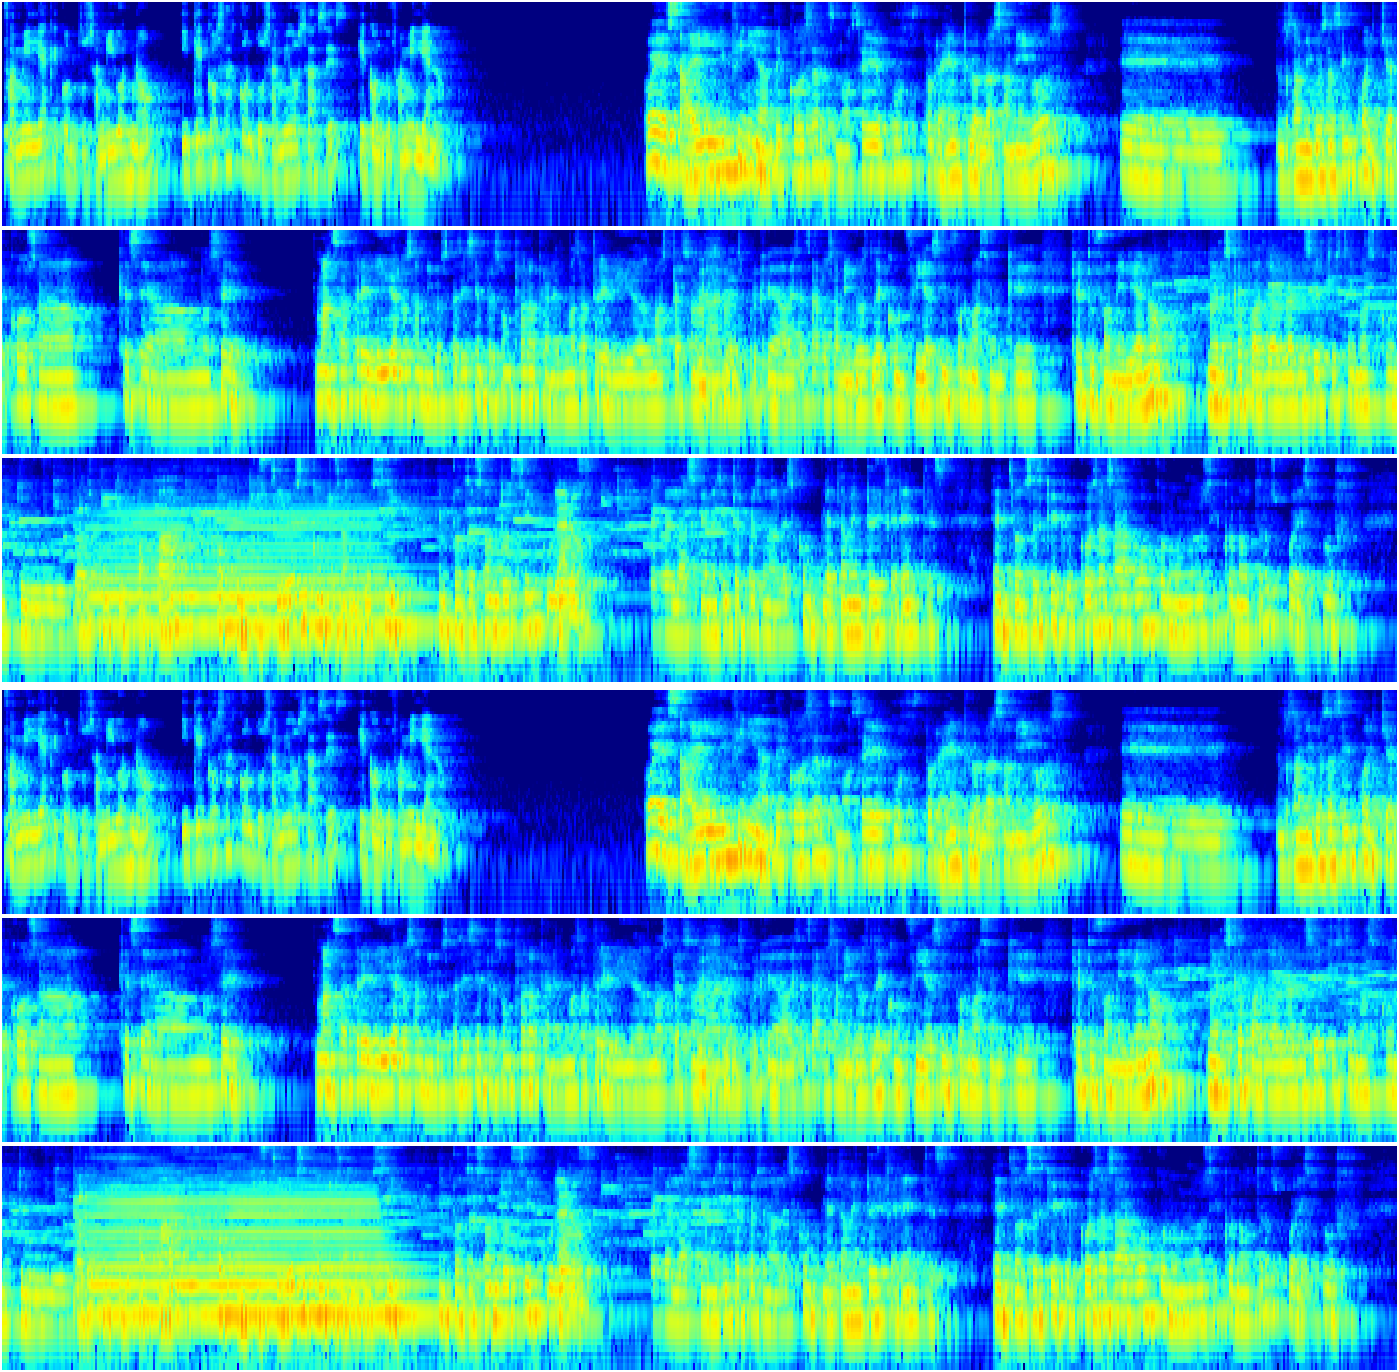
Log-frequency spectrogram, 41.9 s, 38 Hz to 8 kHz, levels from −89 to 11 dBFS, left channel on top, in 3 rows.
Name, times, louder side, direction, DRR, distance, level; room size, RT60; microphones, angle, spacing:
voice 1, 0.0-1.5 1.8-4.4 20.9-21.3 33.4-33.7, left 1 dB, 15° left, 10 dB, 0.9 m, -32 dB
voice 2, 6.4-10.6 11.2-12.2 12.7-14.7 15.1-16.4 17.1-25.6 26.0-33.7 34.4-37.3 37.8-41.4, equal, 40° left, 3 dB, 1.3 m, -28 dB
sound 1, 25.4-35.3, left 1 dB, 60° left, 4.6 m, -45 dB
Bowed string instrument, 28.6-33.5, right 4 dB, 45° right, 0.4 m, -28 dB
10.5 x 9.4 x 7.3 m, 1.1 s
head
